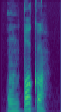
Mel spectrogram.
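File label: a Little, Spanish, male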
